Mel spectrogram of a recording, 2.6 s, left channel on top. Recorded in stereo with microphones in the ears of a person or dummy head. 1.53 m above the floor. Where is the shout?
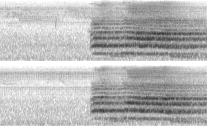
25° left (ahead or behind), 1.5 m; by 2.3 s 35° left (ahead or behind), 2.5 m.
